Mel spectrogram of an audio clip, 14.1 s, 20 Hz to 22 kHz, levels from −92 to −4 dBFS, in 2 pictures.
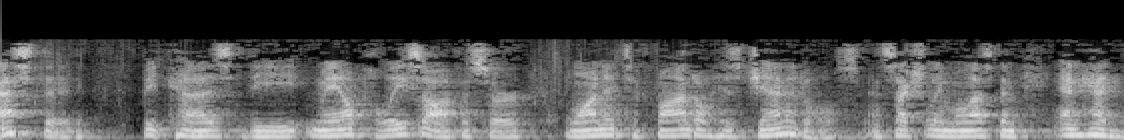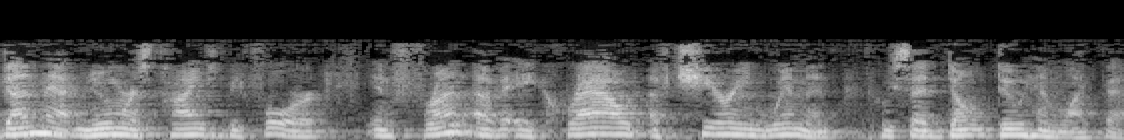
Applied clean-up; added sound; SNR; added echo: neural separator model SepFormer DNS4.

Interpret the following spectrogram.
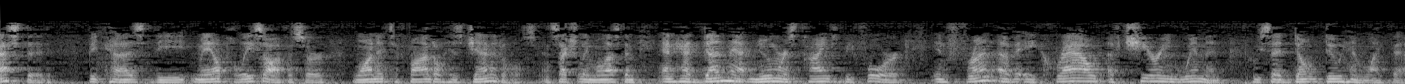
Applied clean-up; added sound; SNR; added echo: none; none; none; none.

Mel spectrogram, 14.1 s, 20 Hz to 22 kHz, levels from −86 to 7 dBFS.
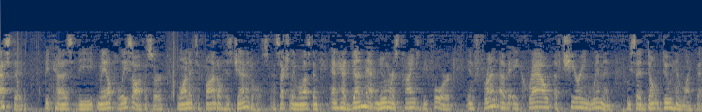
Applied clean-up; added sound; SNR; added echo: none; Water / Splash, splatter; 19 dB; none.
